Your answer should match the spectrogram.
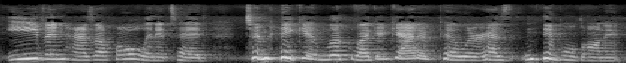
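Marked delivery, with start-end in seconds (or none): none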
